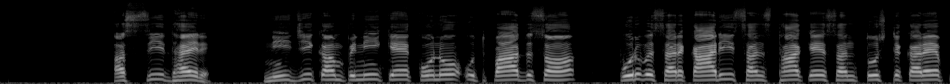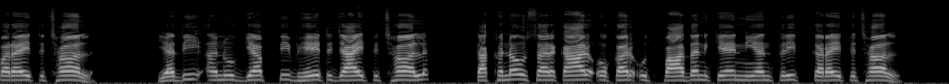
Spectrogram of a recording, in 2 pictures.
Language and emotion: Maithili, neutral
